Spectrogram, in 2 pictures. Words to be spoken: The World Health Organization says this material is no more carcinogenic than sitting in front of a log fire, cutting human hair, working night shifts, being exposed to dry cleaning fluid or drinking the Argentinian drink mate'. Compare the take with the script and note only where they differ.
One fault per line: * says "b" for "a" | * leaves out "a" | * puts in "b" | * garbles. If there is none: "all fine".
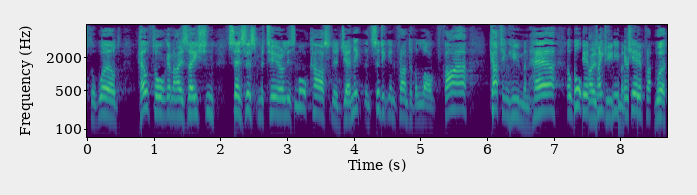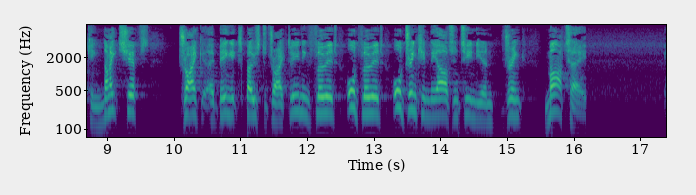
* leaves out "no"
* garbles
* puts in "fluid or"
